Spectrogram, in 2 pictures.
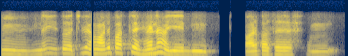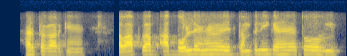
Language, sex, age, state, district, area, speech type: Hindi, male, 18-30, Madhya Pradesh, Katni, urban, conversation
